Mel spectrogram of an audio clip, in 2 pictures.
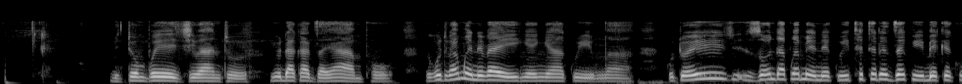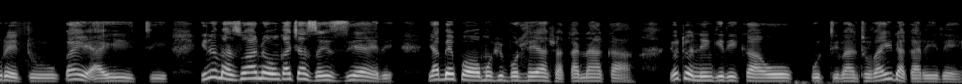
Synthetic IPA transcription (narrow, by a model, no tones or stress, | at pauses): mito̞mbo̞je̞t͡ʃiʋantʰujo̞ɗakad͡zajampʰojokut̬iʋamwe̞niʋaiɲeɲakuimwakuto̞izo̞ndapeme̞ne̞kuitʰe̞te̞ɾe̞d͡zekuiɓe̞ke̞kuɾe̞tukwajeaiːtiːno̞mazuwanouŋɡat͡ʃazo̞izijaɦe̞ɾe̞jaɓe̞kwawo̞muʐimboɬe̞jaʐakanaka̰jo̞to̞niŋɡirikawo̞kutiʋantʰuʋaiɗakaɾiːre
